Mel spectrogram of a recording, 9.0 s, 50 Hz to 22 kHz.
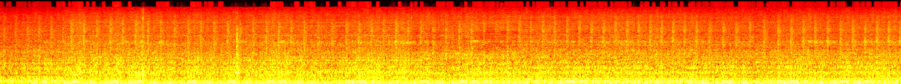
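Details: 1986 Toyota MR2 AW11 salvage-yard parts car: rough idle with a sharp metallic knock tapping through the low rumble; bad rod knock, engine declared toast.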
